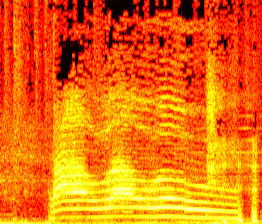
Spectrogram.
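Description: A cat gives one long, drawn-out meow lasting about two seconds, loud, with a slightly wavering pitch that rises and falls before trailing off. No one speaks.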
